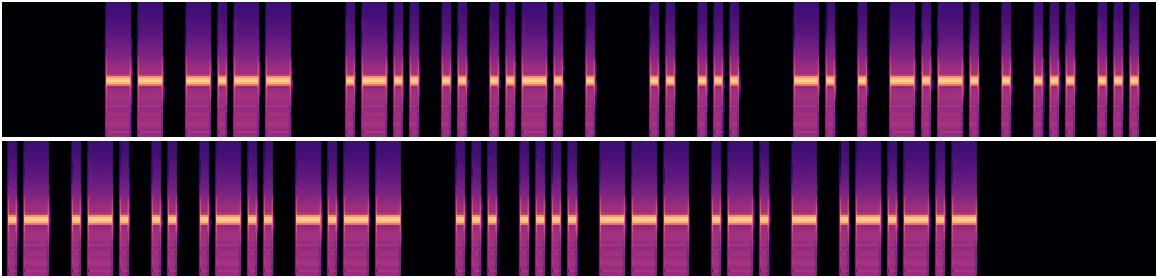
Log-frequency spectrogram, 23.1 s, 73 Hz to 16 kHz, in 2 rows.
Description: Morse code, heard as a keyed tone, about 15 wpm, 700 Hz. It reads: MY LIFE IS NECESSARILY SHORT.
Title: Sentences from Top 1400 Words 15wpm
